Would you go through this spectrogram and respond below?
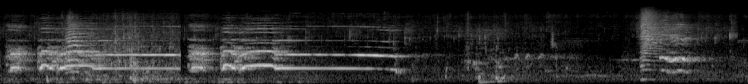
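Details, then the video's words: Indian peafowl (peacock) gives two loud, drawn-out, nasal wailing calls, each over a second long, then a quieter stretch and a short harsh cry near the end. "Peacock funny sounds"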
